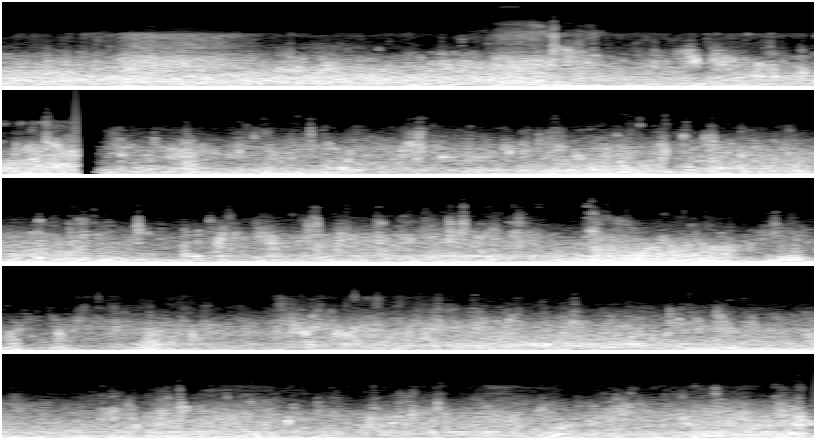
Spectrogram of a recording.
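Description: Sea water sloshing and splashing around a surfer paddling on a surfboard, close to the microphone of a water-level camera, with some wind buffeting; the sound drops out completely for a split second about four and a half seconds in.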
